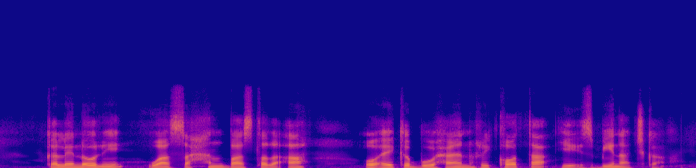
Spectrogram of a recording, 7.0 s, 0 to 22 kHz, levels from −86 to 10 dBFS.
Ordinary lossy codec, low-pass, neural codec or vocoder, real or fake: none; 10.8 kHz; codec, 24 kHz, 1.2 kbps, DualCodec; fake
